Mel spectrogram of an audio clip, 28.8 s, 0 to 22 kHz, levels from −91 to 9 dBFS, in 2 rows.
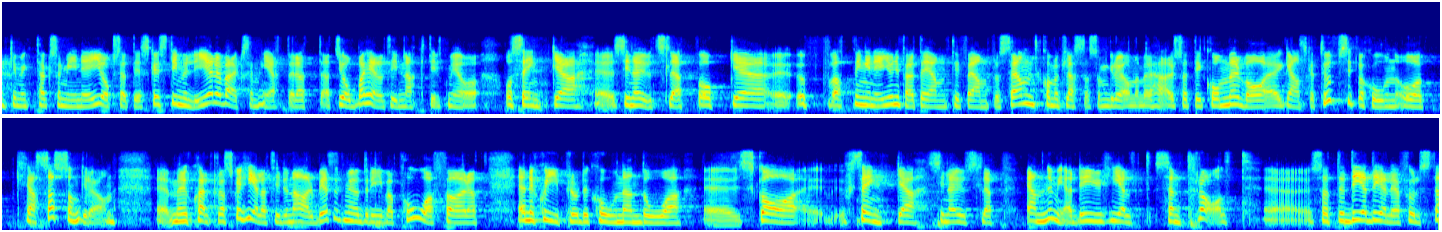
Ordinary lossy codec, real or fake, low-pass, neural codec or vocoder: Opus, 32 kbps; real; 7.2 kHz; none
